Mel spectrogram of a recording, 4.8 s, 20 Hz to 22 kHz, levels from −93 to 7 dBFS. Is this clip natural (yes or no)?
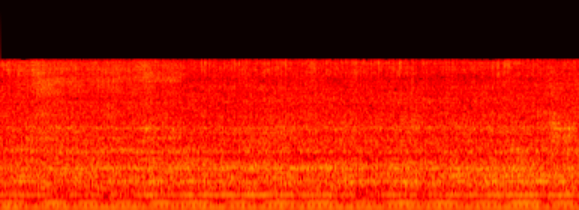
yes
